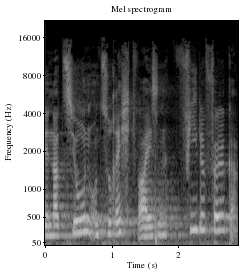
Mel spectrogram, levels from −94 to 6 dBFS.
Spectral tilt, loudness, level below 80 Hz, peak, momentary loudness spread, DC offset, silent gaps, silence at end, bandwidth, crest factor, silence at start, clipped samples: -5 dB/octave; -25 LUFS; -48 dBFS; -10 dBFS; 6 LU; under 0.1%; none; 0 s; 16 kHz; 16 dB; 0 s; under 0.1%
